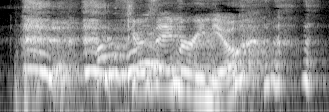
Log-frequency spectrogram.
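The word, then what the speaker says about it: José Mourinho: say it jose mourinho that's not jose and that's how he's portuguese so he says jose jose what mourinho mourinho apologies jose was sacked towards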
